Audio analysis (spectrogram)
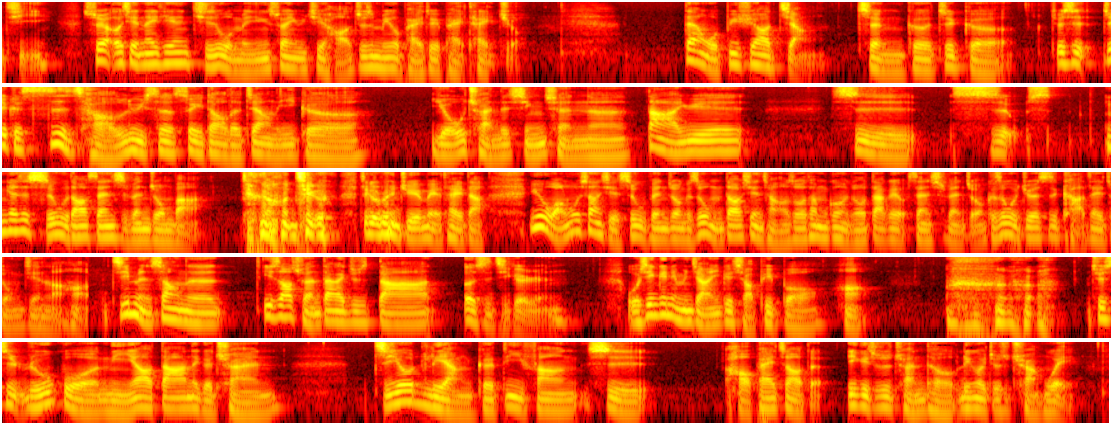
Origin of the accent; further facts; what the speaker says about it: Tainan, Taiwan; 身为台南人，我竟然还没有去过四草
